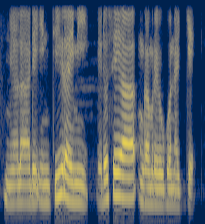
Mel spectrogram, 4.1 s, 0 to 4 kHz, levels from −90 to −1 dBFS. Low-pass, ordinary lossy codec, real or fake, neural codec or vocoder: 3.6 kHz; none; real; none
